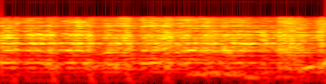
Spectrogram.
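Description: Live band music over a stage PA: electric guitar and drums with a sung vocal line, heard from the crowd.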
